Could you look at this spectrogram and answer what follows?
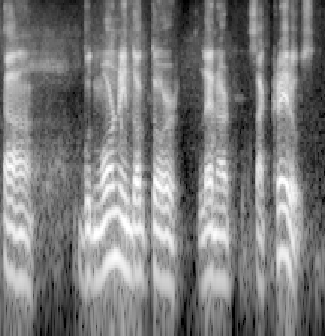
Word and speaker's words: Sacrédeus: good morning dr leonard sacredos i hope that i'm pronouncing well your last name very very very well succeeded yes we pronounce it in swedish so you you did it very well sadly i'm i'm not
